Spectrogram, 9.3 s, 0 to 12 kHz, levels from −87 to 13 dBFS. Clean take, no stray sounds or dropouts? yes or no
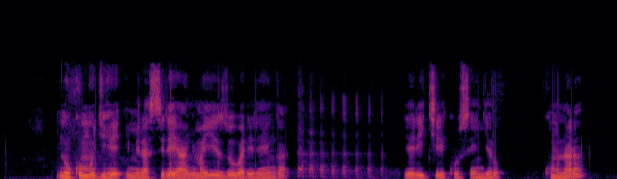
no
